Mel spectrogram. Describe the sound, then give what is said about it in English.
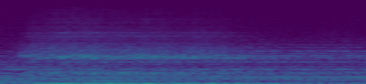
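A single deep belly breath during a breathing exercise, the belly expanding as air is drawn in and sinking as it is let out in one steady, airy rush, fairly loud, with no talking. “Breathe in. Expand your belly. Breathe out. Let your belly sink in.”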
